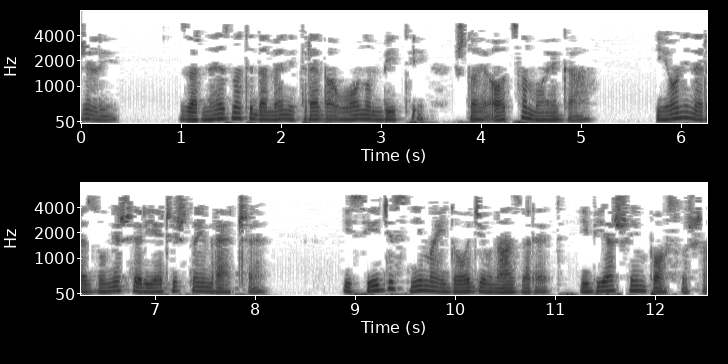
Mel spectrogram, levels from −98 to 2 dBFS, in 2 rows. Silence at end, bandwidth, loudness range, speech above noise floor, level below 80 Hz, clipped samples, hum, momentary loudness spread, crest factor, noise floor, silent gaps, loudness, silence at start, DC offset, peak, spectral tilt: 0 s; 5.8 kHz; 2 LU; 55 dB; -40 dBFS; under 0.1%; none; 10 LU; 18 dB; -76 dBFS; none; -22 LUFS; 0 s; under 0.1%; -6 dBFS; -10.5 dB/octave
